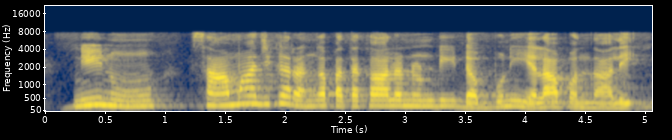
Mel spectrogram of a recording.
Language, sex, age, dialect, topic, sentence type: Telugu, female, 36-40, Southern, banking, question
